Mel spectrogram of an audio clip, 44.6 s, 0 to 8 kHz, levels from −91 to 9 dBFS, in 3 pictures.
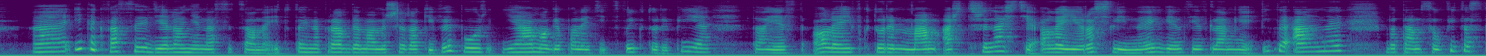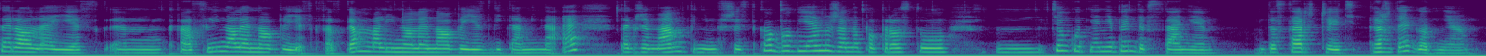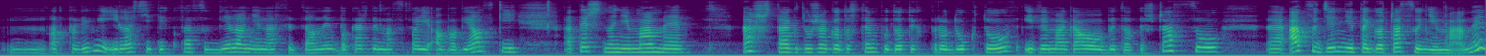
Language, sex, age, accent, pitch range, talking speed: Polish, female, 20-39, native, 185-225 Hz, 130 wpm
